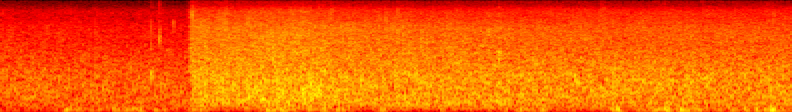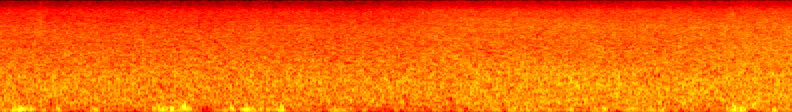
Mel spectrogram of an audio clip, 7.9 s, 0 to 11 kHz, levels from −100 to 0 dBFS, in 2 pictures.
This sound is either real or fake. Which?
fake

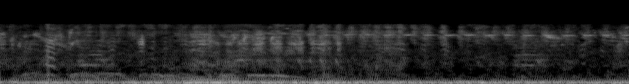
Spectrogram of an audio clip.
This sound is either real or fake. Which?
fake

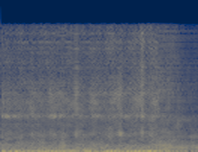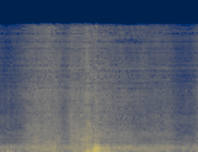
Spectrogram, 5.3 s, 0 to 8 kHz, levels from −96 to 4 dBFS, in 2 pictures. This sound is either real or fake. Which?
fake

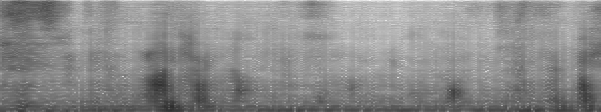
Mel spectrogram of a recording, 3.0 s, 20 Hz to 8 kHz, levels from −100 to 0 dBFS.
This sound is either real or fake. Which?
fake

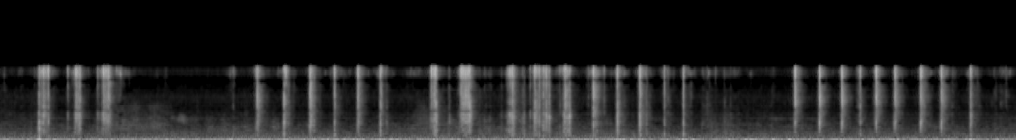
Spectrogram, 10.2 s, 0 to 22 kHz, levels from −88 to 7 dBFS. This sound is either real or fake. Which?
fake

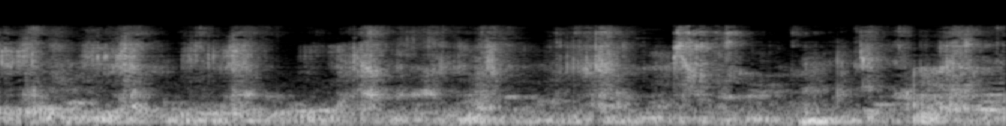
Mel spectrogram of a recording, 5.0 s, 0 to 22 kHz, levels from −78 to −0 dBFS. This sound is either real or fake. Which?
fake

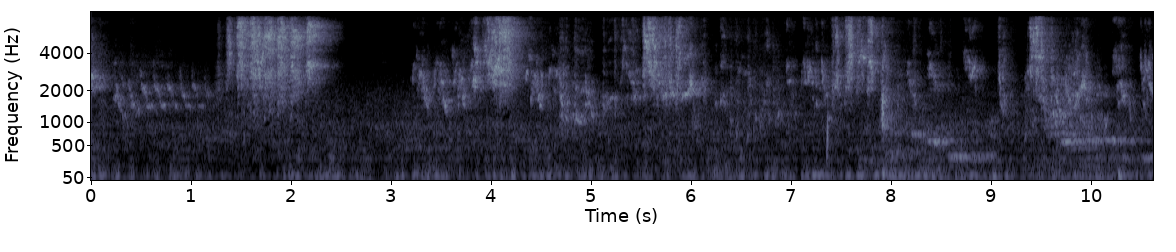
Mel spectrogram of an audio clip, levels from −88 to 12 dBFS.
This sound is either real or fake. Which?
fake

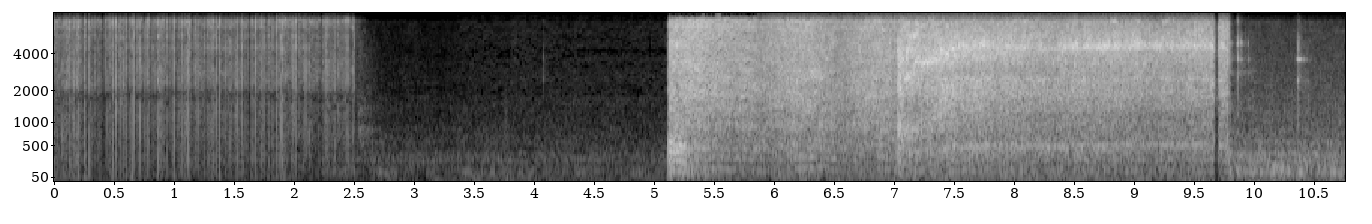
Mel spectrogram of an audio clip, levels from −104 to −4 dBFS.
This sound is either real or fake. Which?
fake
